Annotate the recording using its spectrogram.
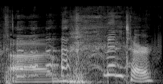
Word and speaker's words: Minter: Written and directed by Emiliano Roca Minter. That's funny that I pronounce his middle name Spanish and his last name like he's Anglo. – Mentor.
